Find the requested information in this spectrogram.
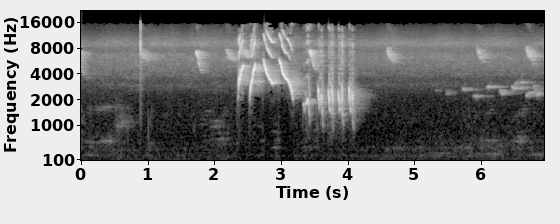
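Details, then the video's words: Greater green leafbird giving isolated high chips before a loud, dense burst of quick rising and falling whistled notes, followed by softer thin twitters. "Suara burung Cucak Hijau"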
